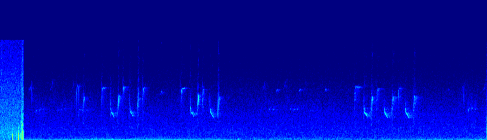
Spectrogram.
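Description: Footsteps on a snowy trail for the first half second, then small birds calling: short, quick chirps that fall in pitch, in several bursts, over a faint low steady hum.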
